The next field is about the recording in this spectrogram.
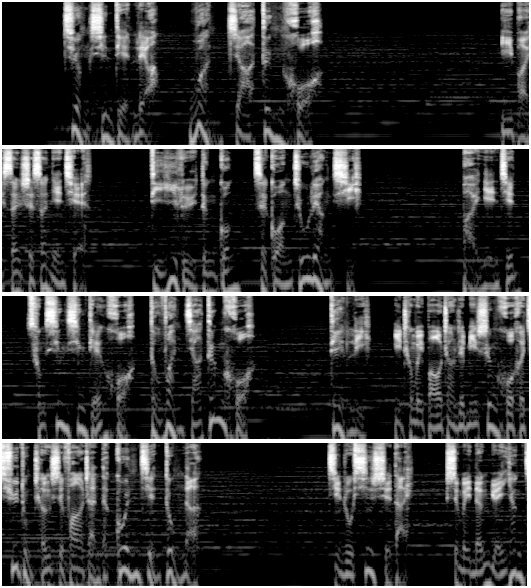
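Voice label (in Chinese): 汇报类党建片; 南方电网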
